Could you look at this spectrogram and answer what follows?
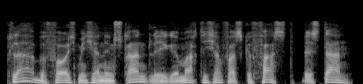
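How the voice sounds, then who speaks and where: A man's voice: low-pitched, moderate pace, no room sound. A man reading an audiobook, voicing a breezy, teasing brother in a casual, jokey way. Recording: slightly dull recording.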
